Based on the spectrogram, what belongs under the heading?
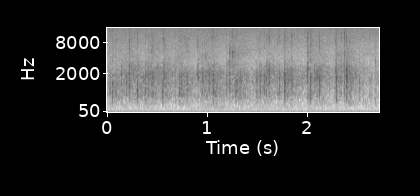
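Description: An audience applauds steadily, many hands clapping at once in a dense, crackling wash that holds at an even, moderate loudness for a few seconds with no voices on top.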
